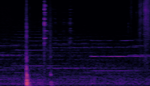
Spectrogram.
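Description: Tableware at a café table: one sharp knock about half a second in, then two light glassy clinks, like a spoon against a glass dessert dish. Soft background music with held notes runs underneath.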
